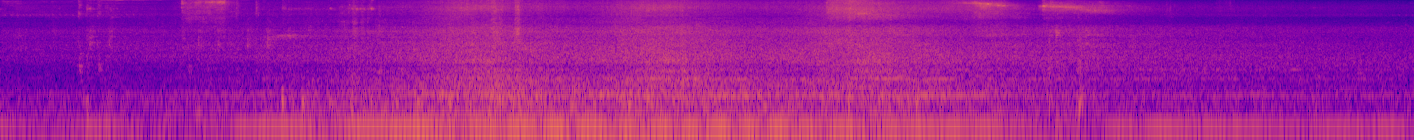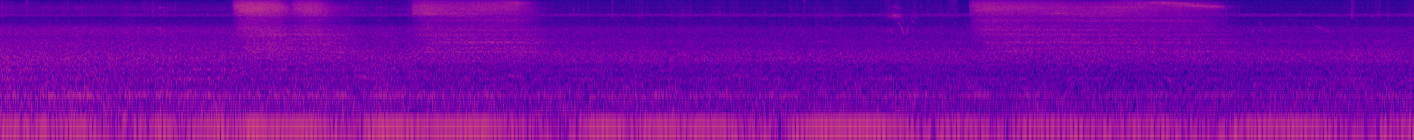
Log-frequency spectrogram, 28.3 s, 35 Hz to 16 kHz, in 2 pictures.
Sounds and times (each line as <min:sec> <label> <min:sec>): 0:00.0 Train arrival 0:28.2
